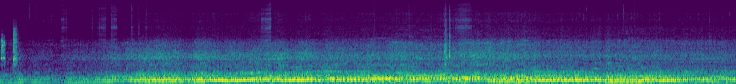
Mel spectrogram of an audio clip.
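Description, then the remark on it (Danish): A heavy tractor engine labors at full throttle pulling a stuck slurry tanker, its deep drone rising after a couple of seconds and holding a steady, straining roar as the tanker jerks about a meter and the tractor digs itself in, with no one speaking. “Gyllevognen rykker sig en meter mere, og traktoren graver sig ned.”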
